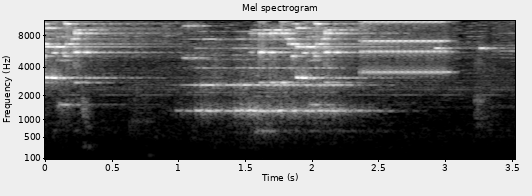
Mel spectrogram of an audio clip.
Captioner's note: beeping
